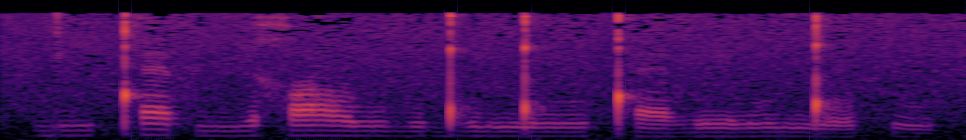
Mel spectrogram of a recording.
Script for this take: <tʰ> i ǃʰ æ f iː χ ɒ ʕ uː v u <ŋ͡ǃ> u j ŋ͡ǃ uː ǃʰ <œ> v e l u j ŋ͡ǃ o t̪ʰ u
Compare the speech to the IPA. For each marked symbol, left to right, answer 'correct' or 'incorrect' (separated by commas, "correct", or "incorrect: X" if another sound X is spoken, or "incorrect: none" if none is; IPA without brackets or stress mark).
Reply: incorrect: d̪, incorrect: ɡ͡ǃ, incorrect: æ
